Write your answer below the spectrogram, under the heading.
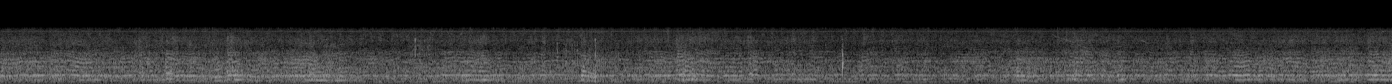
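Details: Many honey bees hum together at Grass Lake Sanctuary in week six, recorded July 25, 2011. A thick, even drone holds throughout, with slight wavering layers and a few soft ticks.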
